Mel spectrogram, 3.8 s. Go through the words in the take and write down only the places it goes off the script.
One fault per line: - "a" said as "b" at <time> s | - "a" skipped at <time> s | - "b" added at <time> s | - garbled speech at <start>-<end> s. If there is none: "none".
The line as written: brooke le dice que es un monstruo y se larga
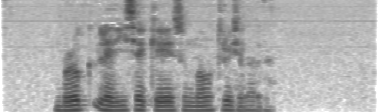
none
